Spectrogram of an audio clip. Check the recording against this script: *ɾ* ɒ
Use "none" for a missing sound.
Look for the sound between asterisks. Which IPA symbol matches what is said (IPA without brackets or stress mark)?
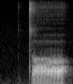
t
